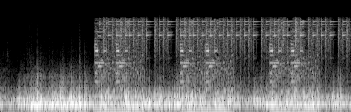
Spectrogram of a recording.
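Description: Coins chime as they are collected.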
